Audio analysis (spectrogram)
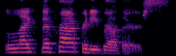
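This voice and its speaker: A woman's voice: medium pitch, expressive, moderate pace, bright, forceful tone. A woman playing a dry, hesitant middle-aged widowed mother who used to do standup, in a comedy table read. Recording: video call.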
